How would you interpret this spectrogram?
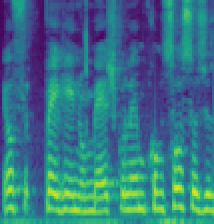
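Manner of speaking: ordinary delivery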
